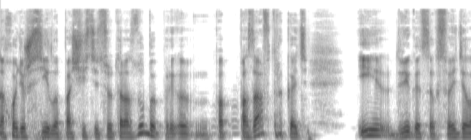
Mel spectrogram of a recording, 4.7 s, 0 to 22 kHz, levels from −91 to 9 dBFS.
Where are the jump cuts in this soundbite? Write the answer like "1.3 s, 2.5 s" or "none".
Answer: none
